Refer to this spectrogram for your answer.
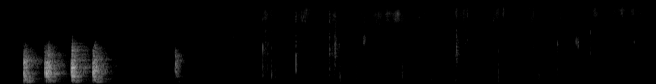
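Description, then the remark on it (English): Three quick taps and a lone knock open, then a steady run of soft, crisp, papery flicks as a deck of tarot cards is shuffled for a card pull, quiet, with no voices. “I need to shuffle the cards.”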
